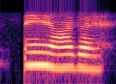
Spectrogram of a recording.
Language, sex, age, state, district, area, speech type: Nepali, female, 18-30, West Bengal, Kalimpong, rural, conversation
